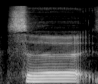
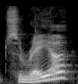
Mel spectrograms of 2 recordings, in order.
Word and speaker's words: Saraya: Dann war es Zeit für Saraya, hätte ich immer gesagt, aber Saraya wird es nicht pronounced. Saraya ist es, genau.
